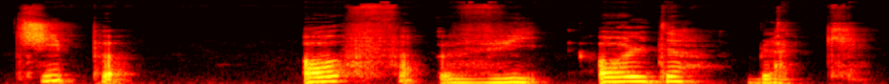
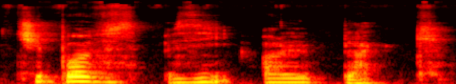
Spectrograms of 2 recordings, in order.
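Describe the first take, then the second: First: French-accented English. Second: Slow, careful French-accented English, reading the name off her own note. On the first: Crafter squints at a small pot's English name, halting French-accented English. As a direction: sound out each English word slowly in a French accent. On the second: Crafter rereads the pot name from her note, slow French-accented English. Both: Real, not acted. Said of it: "mon superbe anglais avec l'accent du Nord".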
